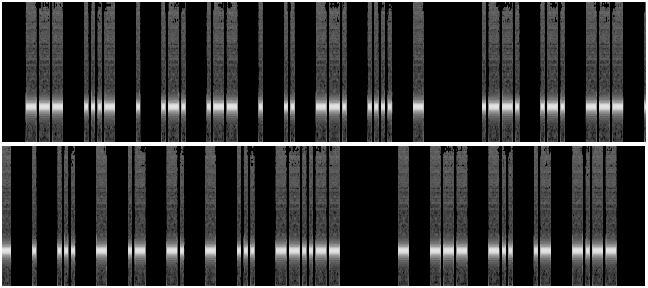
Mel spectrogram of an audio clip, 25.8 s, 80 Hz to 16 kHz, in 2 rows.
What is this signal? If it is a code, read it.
Morse code, heard as a keyed tone, about 18 wpm, spaced as for 12 wpm, 1000 Hz. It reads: OVERWEIGHT PROTESTANTS, TODAY
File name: qotdfiles / 12wpm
